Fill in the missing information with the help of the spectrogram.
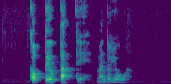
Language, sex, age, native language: Icelandic, male, 40-49, Portuguese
